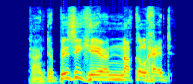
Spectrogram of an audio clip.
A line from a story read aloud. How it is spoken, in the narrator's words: the beer can snapped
